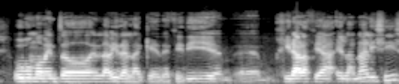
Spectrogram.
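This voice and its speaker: A man speaks with a Spanish accent at a fairly high pitch. His intonation is fairly even. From Spain, Seville. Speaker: football coach and analyst. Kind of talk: interview.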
